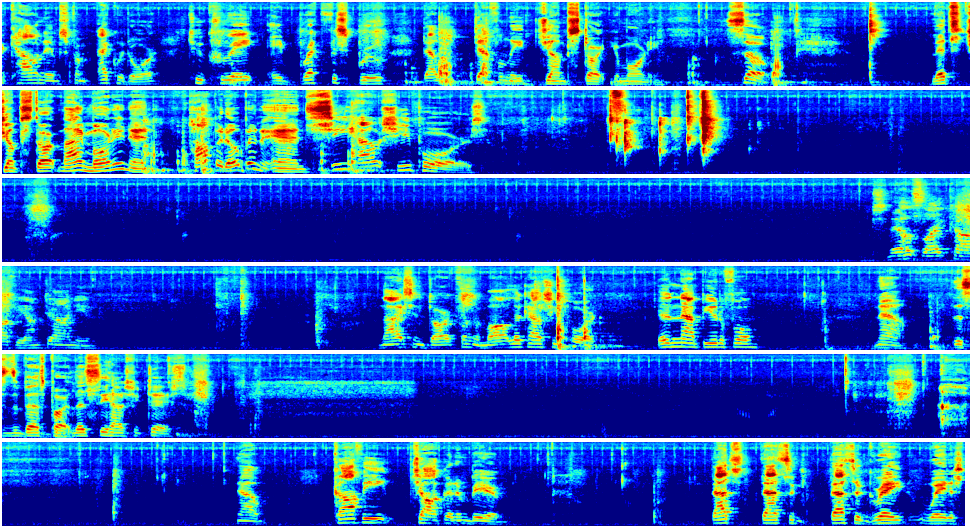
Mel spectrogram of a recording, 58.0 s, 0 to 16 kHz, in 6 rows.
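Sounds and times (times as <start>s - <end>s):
faint hiss: 0.0s - 58.0s
low steady hum: 0.0s - 58.0s.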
